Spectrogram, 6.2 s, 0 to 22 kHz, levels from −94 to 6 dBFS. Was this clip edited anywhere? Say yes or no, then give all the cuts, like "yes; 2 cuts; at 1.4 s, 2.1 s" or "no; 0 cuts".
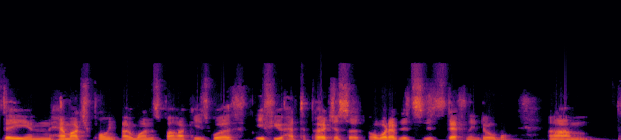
yes; 1 cut; at 4.0 s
